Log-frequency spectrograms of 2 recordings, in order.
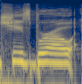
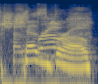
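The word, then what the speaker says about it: Chesebro: But we've learned in this process is it's actually pronounced Chesbrough. But of course, everyone is still calling it Cheeseborough because it makes more sense.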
